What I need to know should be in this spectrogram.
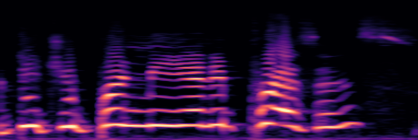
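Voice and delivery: very high, loud falsetto granny; wolf posing as grandmother. Acted. Disguised wolf asking grandson for presents, in loud falsetto. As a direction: ask eagerly in a squeaky disguise voice. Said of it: "he changed his voice".

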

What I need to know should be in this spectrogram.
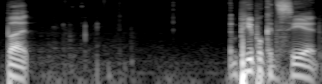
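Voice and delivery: ordinary delivery

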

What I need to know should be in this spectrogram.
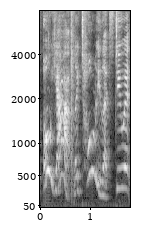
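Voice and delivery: high, mock-enthusiastic voice; agreeable stylist. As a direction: imitate someone breezily agreeing to everything.

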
